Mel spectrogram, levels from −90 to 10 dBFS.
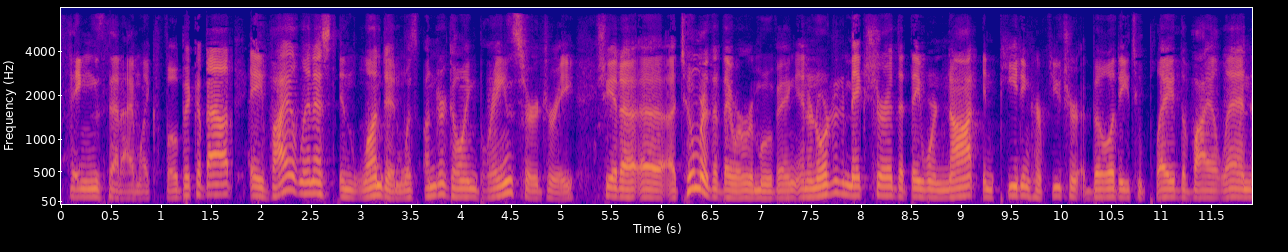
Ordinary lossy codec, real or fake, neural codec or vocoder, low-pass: AAC, 32 kbps; real; none; 7.2 kHz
